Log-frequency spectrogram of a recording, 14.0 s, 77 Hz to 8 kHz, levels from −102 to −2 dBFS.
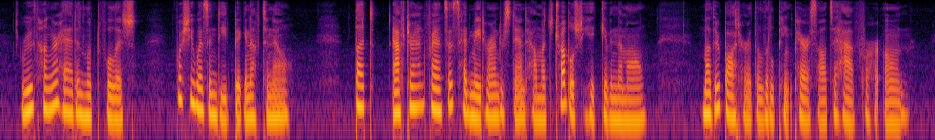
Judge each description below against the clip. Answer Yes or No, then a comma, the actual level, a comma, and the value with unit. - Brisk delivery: No, average, 185 wpm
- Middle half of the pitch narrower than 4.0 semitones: No, average, 5.2 semitones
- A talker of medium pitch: Yes, medium, 165 Hz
